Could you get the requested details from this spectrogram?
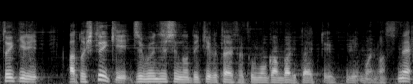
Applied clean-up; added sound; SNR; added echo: neural separator model SepFormer DNS4.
